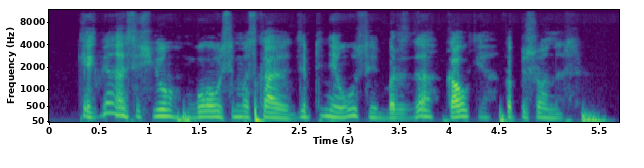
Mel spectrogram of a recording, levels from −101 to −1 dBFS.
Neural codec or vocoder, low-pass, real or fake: none; 10.8 kHz; real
